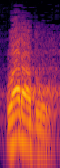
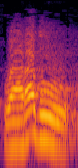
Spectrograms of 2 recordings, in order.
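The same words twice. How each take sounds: First: ورضوا short, run into one word; wrong stress. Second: ورضوا with و set apart and رضوا pushed; push after waw. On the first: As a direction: say ورضوا quickly, weight on the و. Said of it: "ولا تقل". (نطق ورضوا دون دفع الراء) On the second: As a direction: lean on the ر in ورضوا. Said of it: "قل". (نطق ورضوا بدفع الراء بعد الواو) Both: Shown as a demonstration.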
